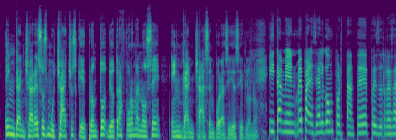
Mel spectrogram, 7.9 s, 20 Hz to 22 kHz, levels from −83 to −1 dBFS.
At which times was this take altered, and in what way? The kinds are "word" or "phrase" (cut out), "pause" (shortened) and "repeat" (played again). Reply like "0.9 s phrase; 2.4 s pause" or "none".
6.6 s word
